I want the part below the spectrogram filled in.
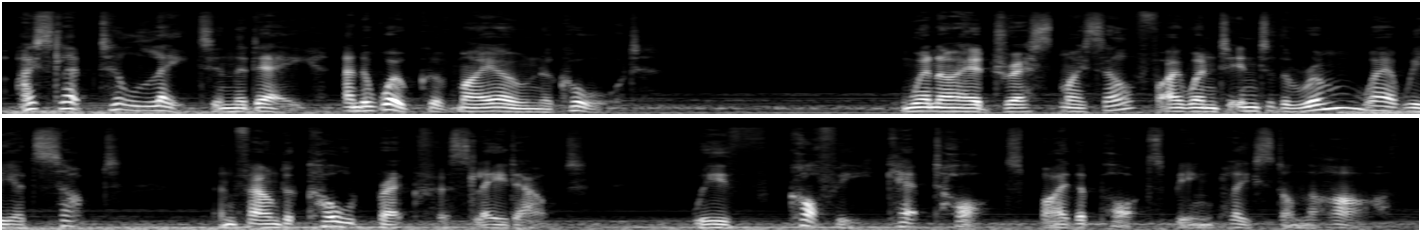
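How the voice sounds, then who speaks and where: Polite young english solicitor reading his journal, mid pitch, precise, soft music under it. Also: lively intonation, measured pace, creaky. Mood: content, observant. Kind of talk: audio drama, narrated journal.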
